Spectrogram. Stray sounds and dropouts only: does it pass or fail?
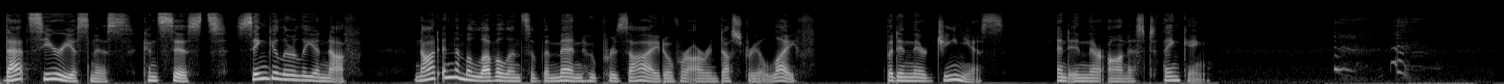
fail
